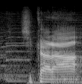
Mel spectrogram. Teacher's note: an accent on the last syllable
